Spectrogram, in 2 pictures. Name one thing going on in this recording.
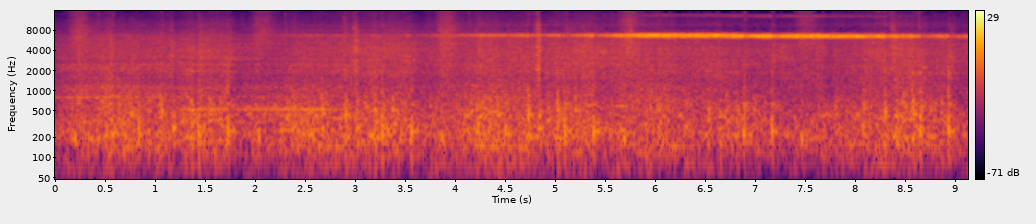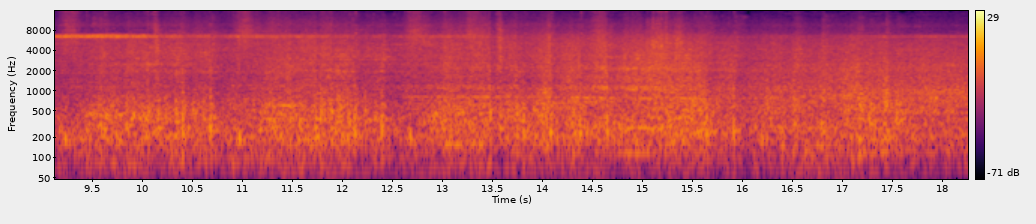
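A high-speed train rumbles and hums steadily as it pulls slowly past.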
